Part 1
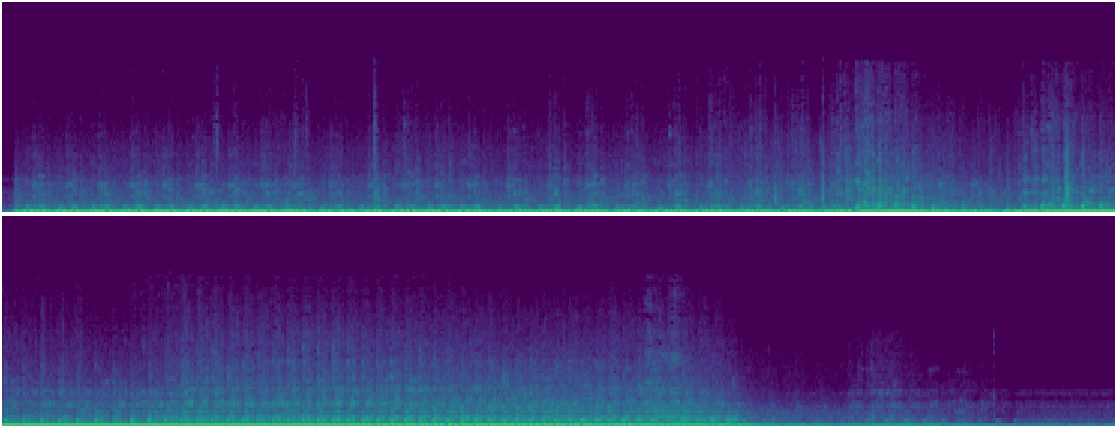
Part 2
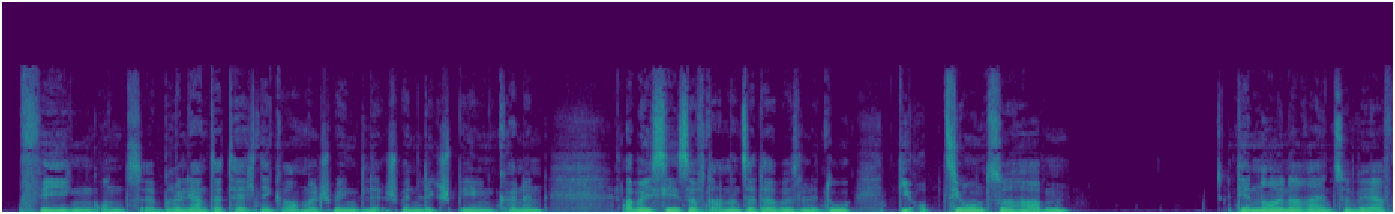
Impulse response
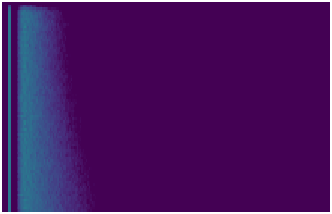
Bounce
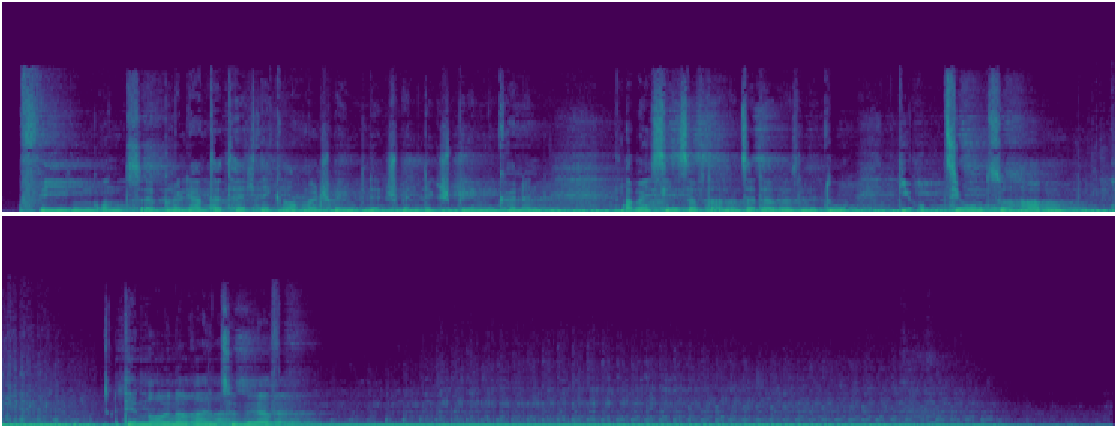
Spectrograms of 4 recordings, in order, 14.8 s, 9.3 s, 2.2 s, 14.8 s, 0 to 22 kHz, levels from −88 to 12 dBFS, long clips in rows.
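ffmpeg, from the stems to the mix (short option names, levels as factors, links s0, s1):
-filter_complex "[0:a]adynamicequalizer=threshold=0.00447:dfrequency=750:dqfactor=0.87:tfrequency=750:tqfactor=0.87:attack=5:release=100:ratio=0.375:range=3.5:mode=cutabove:tftype=bell,adelay=1700,volume=0.531,afade=t=out:st=7.77:d=0.29:silence=0.281838,asplit=2[s0][s1];[s1]volume=0.473[s2];[1:a]highpass=f=91:p=1,volume=0.891,asplit=3[s3][s4][s5];[s4]volume=0.668[s6];[s5]apad=whole_len=729426[s7];[s0][s7]sidechaincompress=threshold=0.0158:ratio=8:attack=16:release=934[s8];[2:a]atrim=start_sample=2205[s9];[s2][s6]amix=inputs=2:normalize=0[s10];[s10][s9]afir=irnorm=-1:irlink=0[s11];[s8][s3][s11]amix=inputs=3:normalize=0,acompressor=threshold=0.0501:ratio=6"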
